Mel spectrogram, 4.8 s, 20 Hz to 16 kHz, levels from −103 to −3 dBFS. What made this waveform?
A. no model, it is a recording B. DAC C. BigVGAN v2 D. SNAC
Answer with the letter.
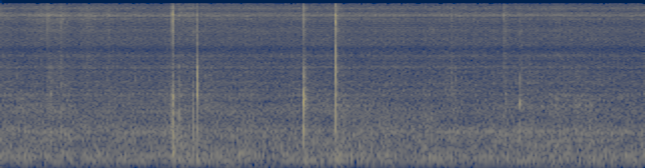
D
